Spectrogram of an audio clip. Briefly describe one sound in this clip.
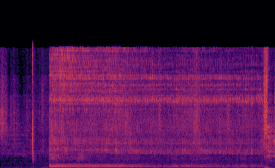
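A young woman hums a low, drawn-out note.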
